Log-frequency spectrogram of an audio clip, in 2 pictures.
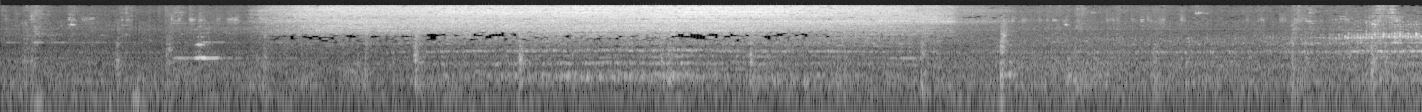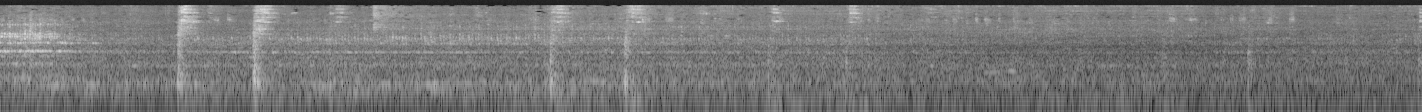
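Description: Train wheels click and clatter over rail joints.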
